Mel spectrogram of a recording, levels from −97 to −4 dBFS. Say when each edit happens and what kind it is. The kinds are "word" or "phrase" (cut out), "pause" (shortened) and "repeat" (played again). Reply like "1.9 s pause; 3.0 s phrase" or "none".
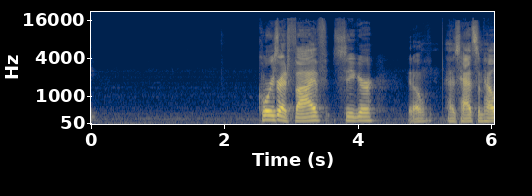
2.8 s word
